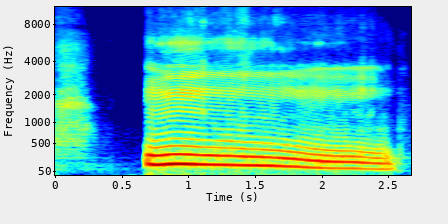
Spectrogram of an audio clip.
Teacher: fíjese que la m es un sonido nasal, pero si usted se coloca la mano aquí en el cuello, eh, las cuerdas vocales vibran. Entonces podría decirse que es una consonante voist, ¿vale?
